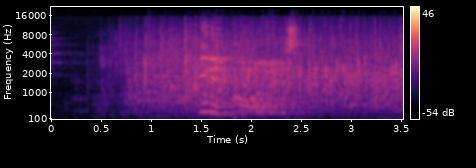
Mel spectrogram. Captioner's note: clapping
